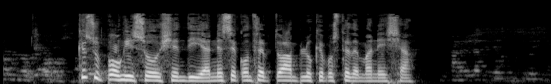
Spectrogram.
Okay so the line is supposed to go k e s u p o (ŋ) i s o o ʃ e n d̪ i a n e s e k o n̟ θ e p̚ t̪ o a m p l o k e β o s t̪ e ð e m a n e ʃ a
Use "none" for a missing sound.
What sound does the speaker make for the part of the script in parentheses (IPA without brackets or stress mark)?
ŋ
